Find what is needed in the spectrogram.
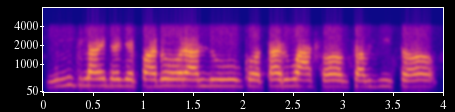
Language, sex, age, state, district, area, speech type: Maithili, female, 18-30, Bihar, Madhubani, rural, conversation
